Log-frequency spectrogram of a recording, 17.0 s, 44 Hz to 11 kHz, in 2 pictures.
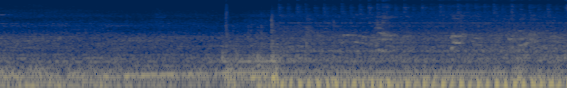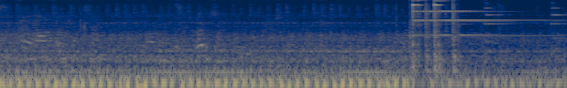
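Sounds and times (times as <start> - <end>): tram rumbling along track: 0.0 - 17.0.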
